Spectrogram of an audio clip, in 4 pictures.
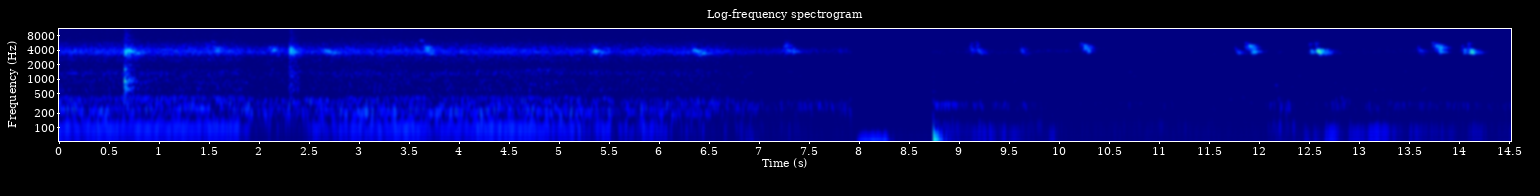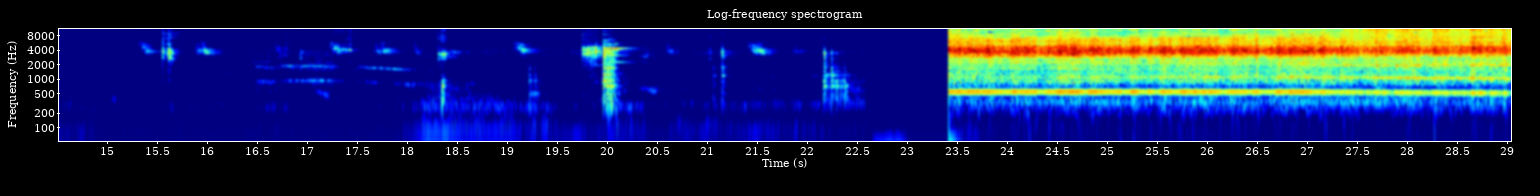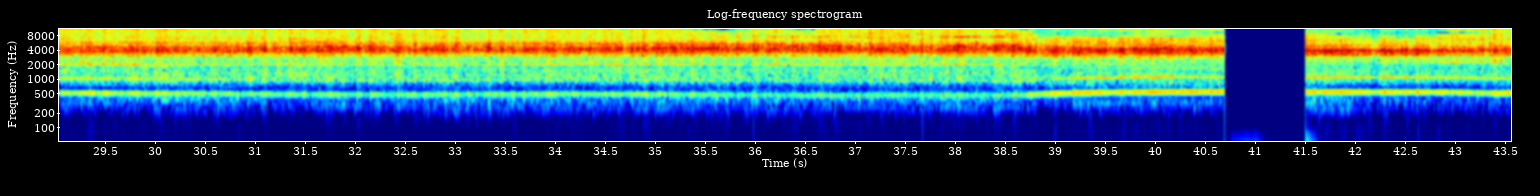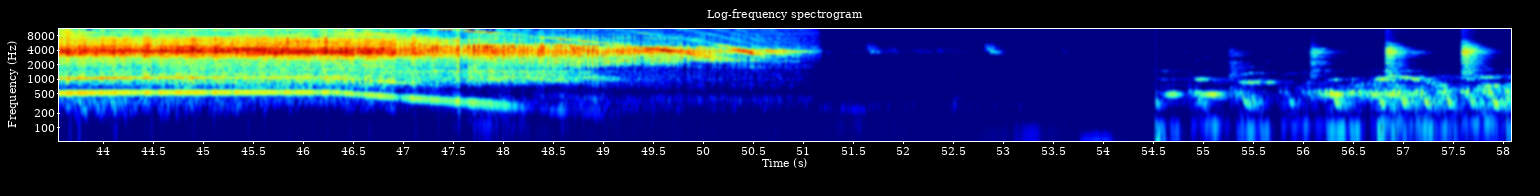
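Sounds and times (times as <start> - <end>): power tool humming and hissing: 23.4 - 40.7, 41.5 - 51.1.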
